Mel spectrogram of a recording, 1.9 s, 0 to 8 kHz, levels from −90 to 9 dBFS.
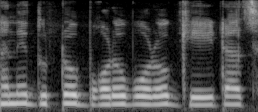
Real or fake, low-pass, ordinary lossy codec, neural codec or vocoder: real; none; none; none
